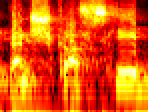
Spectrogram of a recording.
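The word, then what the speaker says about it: Benczkowski: The pronunciation would be Benkovski, but that just seems to confuse people a lot more, so I stick with it being very phonetic.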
